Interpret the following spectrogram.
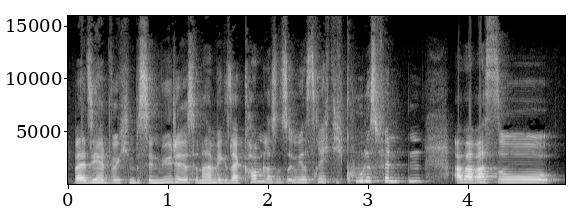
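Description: A woman's voice: on the high side, fairly even intonation, quick pace. A young woman co-hosting a podcast, chatting casually and mixing lots of English slang into her talk. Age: young adult. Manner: mixes English slang into German. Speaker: podcast co-host. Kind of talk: casual chat between friends.

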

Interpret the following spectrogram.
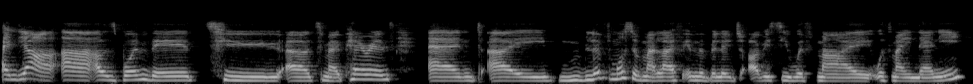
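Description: A woman's voice: fairly low pitch, steady tone, unhurried. A young woman from South Africa, a guest answering interview questions casually, rambling with many ums. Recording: dull lo-fi sound.

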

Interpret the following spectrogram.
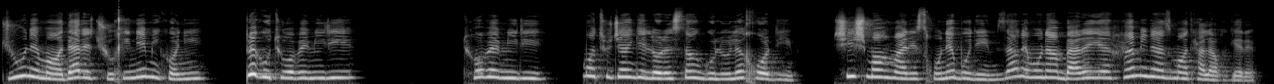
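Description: A woman acts out an old country manservant from a comic audiobook. He is chatty and anxious, with a folksy, coaxing way of talking. The voice sits high and agitated. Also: animated. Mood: astonished, worried. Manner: folksy, wheedling, repeats pet phrases. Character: anxious, talkative old rustic manservant, male. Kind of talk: audiobook character acting.

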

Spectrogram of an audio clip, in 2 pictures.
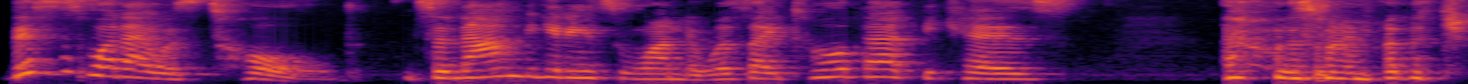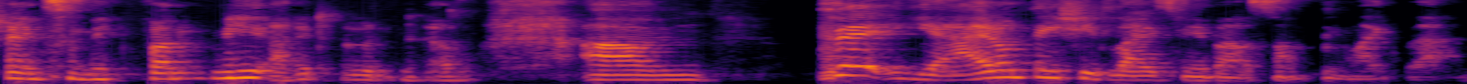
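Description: A woman's voice: mid-range voice, very animated, brisk, a bit bright. A woman with a mixed Ghanaian, British and American accent, chatting as a guest in a casual podcast interview and often saying um. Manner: chatty, with frequent ums.

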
